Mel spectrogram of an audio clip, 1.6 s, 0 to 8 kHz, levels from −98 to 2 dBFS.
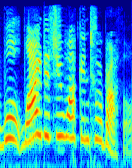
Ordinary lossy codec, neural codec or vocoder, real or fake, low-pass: AAC, 32 kbps; none; real; 7.2 kHz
